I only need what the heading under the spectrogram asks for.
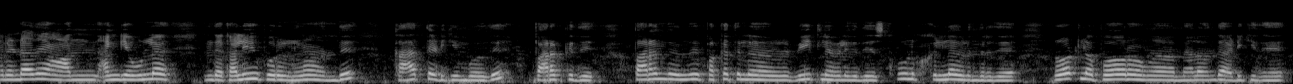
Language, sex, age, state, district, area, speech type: Tamil, male, 18-30, Tamil Nadu, Tiruchirappalli, rural, spontaneous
